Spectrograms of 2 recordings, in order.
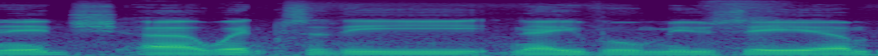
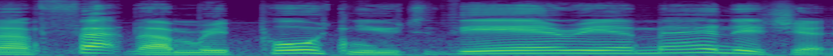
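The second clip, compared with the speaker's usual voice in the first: high, louder mock official threat; threatening inspector; 9 semitones higher, 6 dB louder than usual. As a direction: puff up like a petty inspector. Inspector threatens to report her.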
